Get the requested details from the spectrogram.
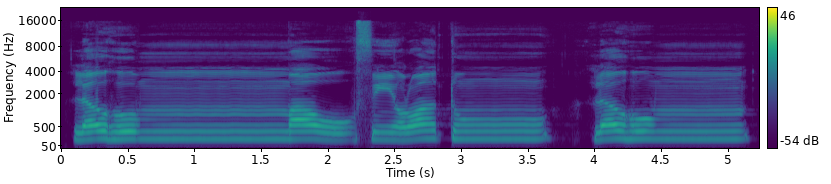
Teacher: میم ساکن کے بعد میم ہے، یہاں پر ادغام ہوگا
